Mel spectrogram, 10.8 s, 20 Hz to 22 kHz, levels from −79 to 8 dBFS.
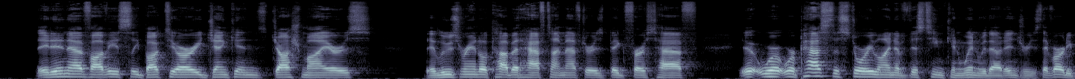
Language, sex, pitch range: English, male, 110-140 Hz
